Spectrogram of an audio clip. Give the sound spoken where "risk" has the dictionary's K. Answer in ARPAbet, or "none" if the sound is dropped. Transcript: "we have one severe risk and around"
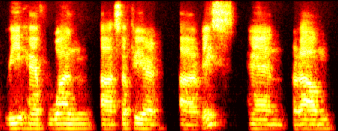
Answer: none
